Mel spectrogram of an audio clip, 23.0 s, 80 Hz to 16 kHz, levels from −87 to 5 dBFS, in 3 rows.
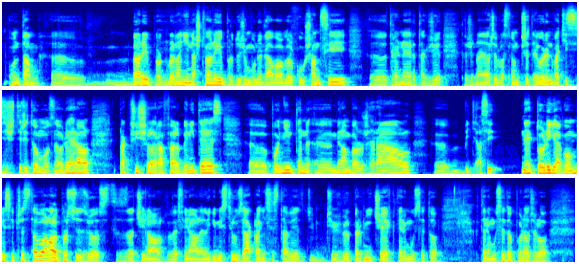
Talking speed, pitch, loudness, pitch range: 185 wpm, 125 Hz, -26 LUFS, 115-130 Hz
